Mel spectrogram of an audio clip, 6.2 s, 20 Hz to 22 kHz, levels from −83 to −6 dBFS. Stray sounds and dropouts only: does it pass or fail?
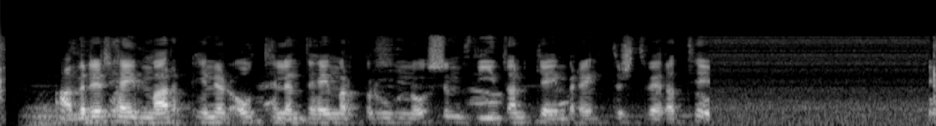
pass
